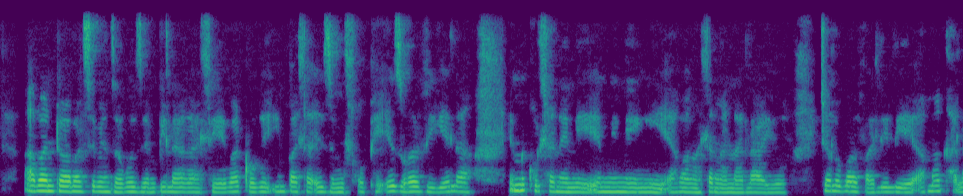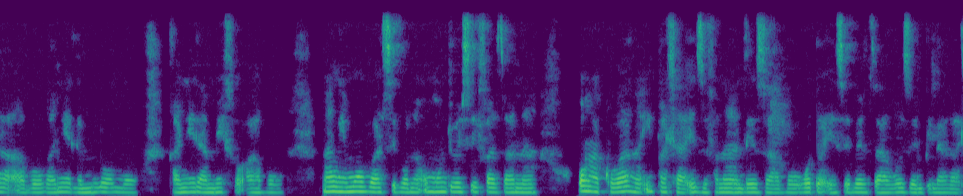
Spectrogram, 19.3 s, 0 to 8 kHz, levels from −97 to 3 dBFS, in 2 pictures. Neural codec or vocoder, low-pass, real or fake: vocoder, 44.1 kHz, 128 mel bands every 512 samples, BigVGAN v2; 7.2 kHz; fake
